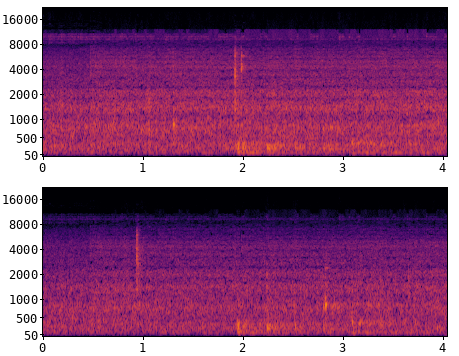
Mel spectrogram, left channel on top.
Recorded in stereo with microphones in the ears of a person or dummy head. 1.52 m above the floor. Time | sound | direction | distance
0.0 | running water | 20° left (ahead or behind) | 2.5 m
1.9 | running footsteps | 35° right (ahead or behind) | 3.5 m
